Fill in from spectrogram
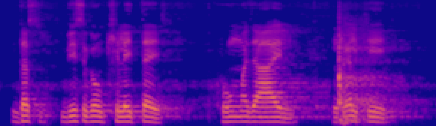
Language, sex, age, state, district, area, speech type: Maithili, male, 18-30, Bihar, Begusarai, rural, spontaneous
